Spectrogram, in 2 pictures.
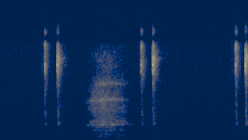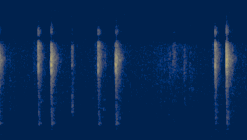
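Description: Faint computer mouse button clicks, coming in quick pairs about six times, with a soft breath-like hiss just after one second in.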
